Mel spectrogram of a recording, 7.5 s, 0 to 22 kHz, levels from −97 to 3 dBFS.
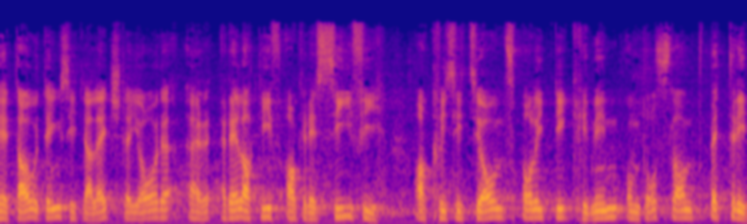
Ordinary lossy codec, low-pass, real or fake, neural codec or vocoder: MP3, 64 kbps; 14.4 kHz; real; none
